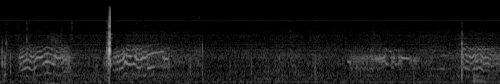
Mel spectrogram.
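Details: Litter of one-week-old Australian Bulldog puppies: thin, wavering whimpers rise and fall in several short bursts, with a sharp click near the first second and a faint trailing whine at the end over low room hiss.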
